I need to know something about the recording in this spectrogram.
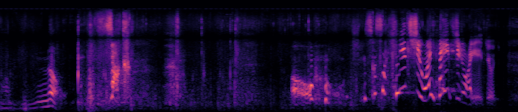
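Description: A woman cries out with strong emotion, close by.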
